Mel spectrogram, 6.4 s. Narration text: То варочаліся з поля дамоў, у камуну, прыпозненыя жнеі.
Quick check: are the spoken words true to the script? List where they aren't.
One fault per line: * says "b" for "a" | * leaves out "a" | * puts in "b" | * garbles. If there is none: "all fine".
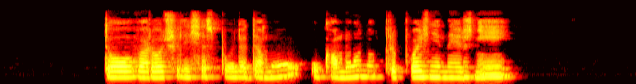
all fine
